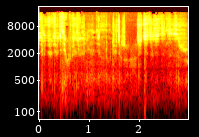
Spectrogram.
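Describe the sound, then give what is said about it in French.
A soft, airy whispering sound, the music the stars make in the universe, a strange whisper as if from very far away and barely perceptible. A breathy hiss swells and fades unevenly for a few seconds with brief rustling pulses, bright and thin with no low rumble beneath it. “Un son étrange, une sorte de chuchotis qui viendrait de très loin, un bruit de fond à peine perceptible, même pour quelqu'un comme lui.”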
